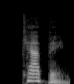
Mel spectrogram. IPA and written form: ˈkæp ɪŋ (Capping)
